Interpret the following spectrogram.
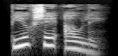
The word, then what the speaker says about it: Bíodh Sé Amhlaidh: Pronunciación Phe Auli.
